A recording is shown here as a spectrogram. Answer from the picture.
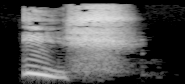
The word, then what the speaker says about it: Ish: 我再讲一个字，男人，男人希伯来文叫 Ish， Ish 这个 Ish 这个 E 它也是这一个 Aleph 字母， Aleph 这个字母不发音，它带着 E 的母音，所以它发 E，所以变成 Ish，男人或者是丈夫叫做 Ish，而男人丈夫也都是有上帝的形象。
